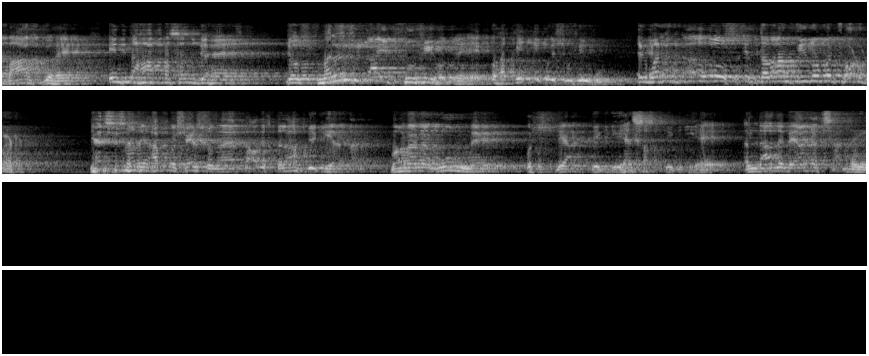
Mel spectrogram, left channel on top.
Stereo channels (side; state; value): right; silent; 62 dB below the other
